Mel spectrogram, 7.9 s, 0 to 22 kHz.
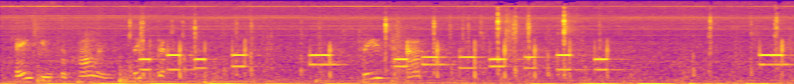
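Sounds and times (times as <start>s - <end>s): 
people talking: 0.2s - 1.9s, 3.6s - 4.4s
telephone ringing tones of short electronic beeps: 1.4s - 6.3s, 7.6s - 7.9s.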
